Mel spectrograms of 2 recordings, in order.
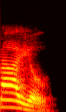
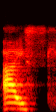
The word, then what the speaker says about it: aisle: right what is an aisle look at the pronunciation is is not ice is aisle aisle the same as Island the S is not pronounced what is the aisle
